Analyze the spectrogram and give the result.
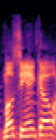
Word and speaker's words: Mosienko: Mosienko, I think that's how you pronounce his name. You got it.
